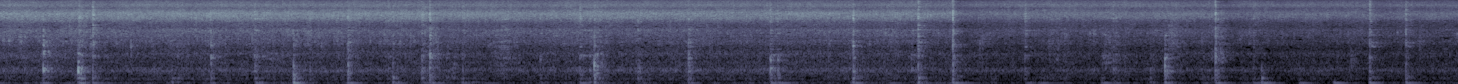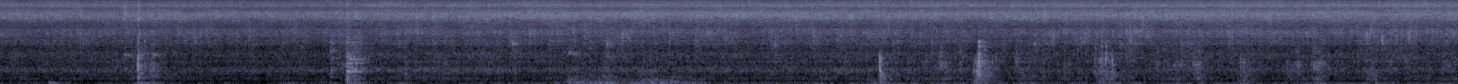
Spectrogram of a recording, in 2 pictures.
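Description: Steady sizzling from onion, garlic, lemongrass and tomato sautéing in a stainless steel pot and milkfish frying in a pan, with a metal spatula scraping and knocking against the pot as it is stirred. The sizzle drops a little about ten seconds in.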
